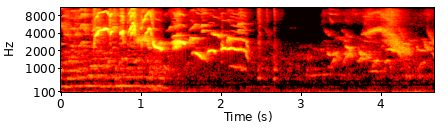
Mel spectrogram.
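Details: Contest-singing Oriental magpie-robin delivers a burst of quick high chirps and slurred whistles for about two seconds, then falls quiet before softer distant notes, with a low droning tone underneath.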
